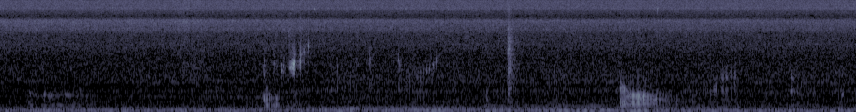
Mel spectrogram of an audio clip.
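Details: Ordinary stomach growling from a hungry stomach, ASMR recording: low, quiet gurgles and a few brief squeaky rumbles, growls and grumbles over steady low background noise; borborygmi.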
